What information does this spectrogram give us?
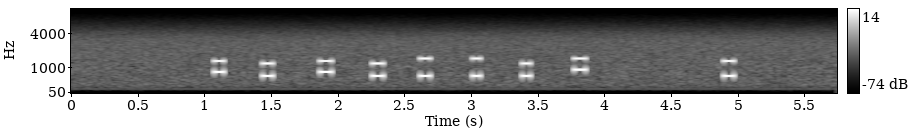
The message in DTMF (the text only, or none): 8181331# 2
